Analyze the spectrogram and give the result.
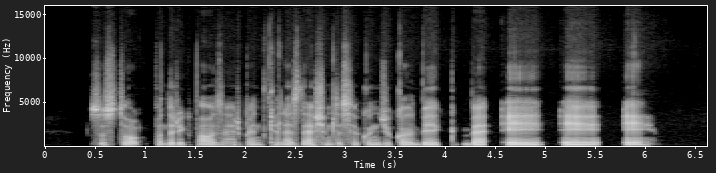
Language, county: Lithuanian, Marijampolė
